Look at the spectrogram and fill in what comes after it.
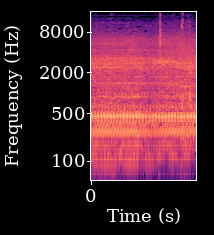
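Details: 1999 Chevrolet Suburban 2500, 5.7 350 small block, quit while driving after misfire at idle: steady, even cranking with slight labouring pulse, never fires; fuel pressure present, no spark.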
